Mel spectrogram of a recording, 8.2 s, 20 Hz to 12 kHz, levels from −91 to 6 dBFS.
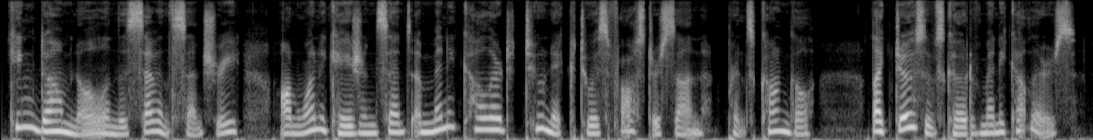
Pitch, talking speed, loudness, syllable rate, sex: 225 Hz, 190 wpm, -20 LUFS, 6.1 syllables/s, female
